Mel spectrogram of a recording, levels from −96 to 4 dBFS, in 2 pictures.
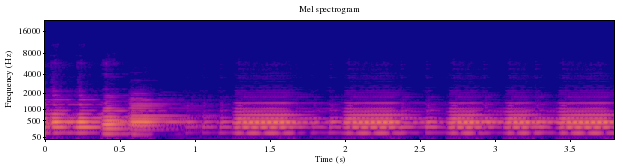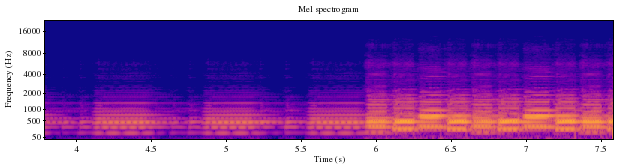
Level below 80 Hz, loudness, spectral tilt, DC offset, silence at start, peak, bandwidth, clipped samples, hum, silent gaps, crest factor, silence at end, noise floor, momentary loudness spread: -70 dBFS; -27 LUFS; -8.5 dB/octave; under 0.1%; 0 s; -10 dBFS; 6.2 kHz; under 0.1%; none; none; 18 dB; 0 s; -49 dBFS; 21 LU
